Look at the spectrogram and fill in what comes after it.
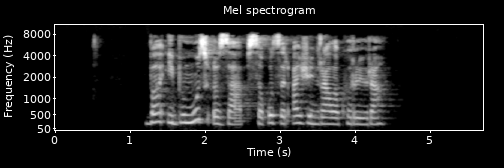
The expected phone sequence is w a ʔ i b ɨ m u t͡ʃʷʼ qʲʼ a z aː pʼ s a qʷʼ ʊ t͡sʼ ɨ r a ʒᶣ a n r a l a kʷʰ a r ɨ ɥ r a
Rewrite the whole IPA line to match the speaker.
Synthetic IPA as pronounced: b a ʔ i b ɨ m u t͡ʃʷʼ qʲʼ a z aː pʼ s a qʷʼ ʊ t͡sʼ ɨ r a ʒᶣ a n r a l a kʷʰ a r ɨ ɥ r a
